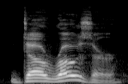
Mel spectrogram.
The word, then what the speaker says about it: DeRoser: People mispronounce my last name all the time. DeRoser. That's how you want it to be pronounced, Amanda, right?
